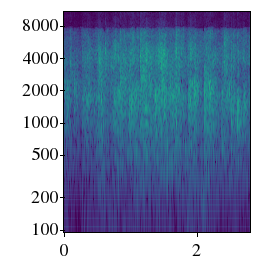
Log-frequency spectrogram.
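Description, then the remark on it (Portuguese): An audience applauds social assistance professionals standing up at an event, a steady, dense patter of many hands clapping at once, holding a fairly even loudness throughout with no voices standing out. “Bacana, salve de palmas.”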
